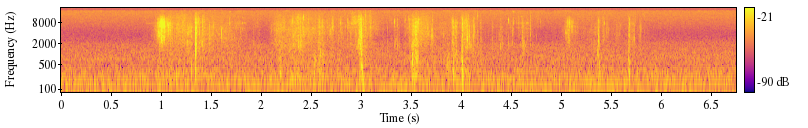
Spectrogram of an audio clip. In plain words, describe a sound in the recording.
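Footsteps scuff on hard pavement.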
